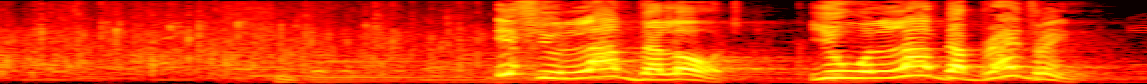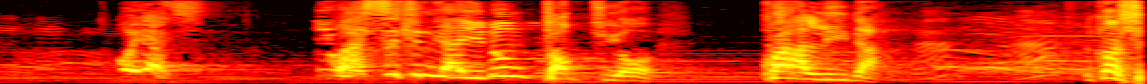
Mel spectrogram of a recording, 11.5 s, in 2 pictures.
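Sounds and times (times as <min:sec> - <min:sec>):
audience clapping: 0:00.0 - 0:03.5
speech: 0:02.5 - 0:05.5, 0:07.5 - 0:10.3, 0:11.2 - 0:11.4.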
